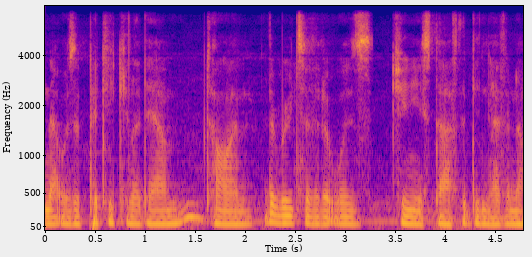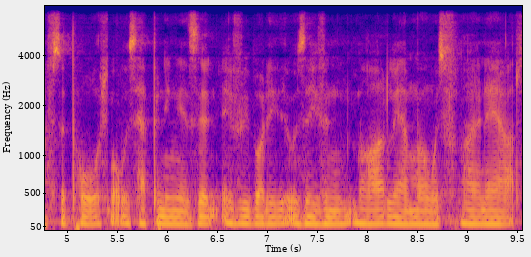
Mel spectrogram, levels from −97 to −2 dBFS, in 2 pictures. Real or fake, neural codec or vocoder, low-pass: fake; codec, 44.1 kHz, 7.8 kbps, DAC; 7.2 kHz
